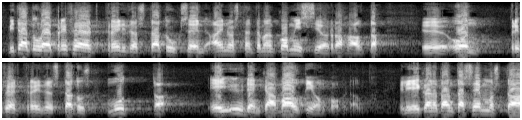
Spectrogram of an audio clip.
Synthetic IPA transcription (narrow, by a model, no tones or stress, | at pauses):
mit̪æt̪uleːprifertkredit̪ost̪ɑt̪ukseːnɑ̰inoɑst̪ɑnt̪æmæŋkomisːiorɑhɑlt̪ɑ | onpriferkredit̪ost̪ɑt̪usmut̪ːɑ̰ | ʔeiyhdeŋkæːʋʋɑlt̪io̰ŋko̰hdɑ̰lt̪ɑ̥ | elieikɑnːɑt̪ɑnːɑt̪ɑssemːost̪ɑ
